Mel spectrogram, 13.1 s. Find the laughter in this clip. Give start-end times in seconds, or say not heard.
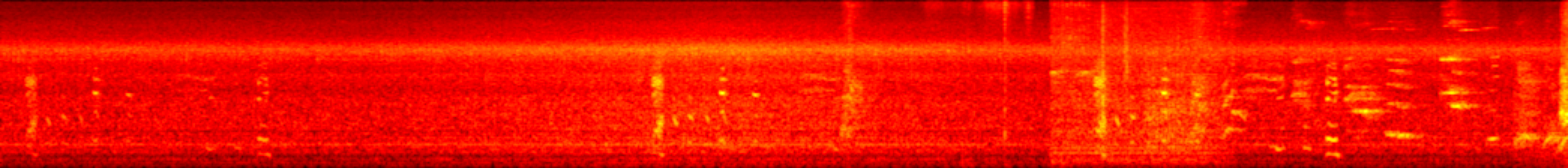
0.2-2.5, 5.3-7.0, 9.1-11.3.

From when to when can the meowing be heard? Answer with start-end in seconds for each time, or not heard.
8.7-10.3.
